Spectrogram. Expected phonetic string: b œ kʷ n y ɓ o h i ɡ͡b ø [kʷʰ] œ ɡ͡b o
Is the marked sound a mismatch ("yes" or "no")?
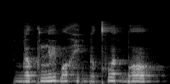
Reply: no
